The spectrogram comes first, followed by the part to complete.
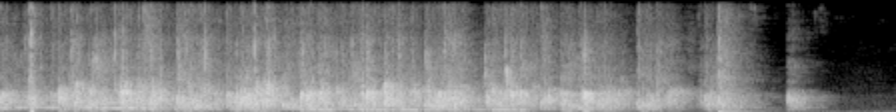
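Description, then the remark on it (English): An audience applauds, a steady dense patter of many hands clapping at once, loud, holding for several seconds before quickly tapering off to near silence. “So give them a round of applause as we start.”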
